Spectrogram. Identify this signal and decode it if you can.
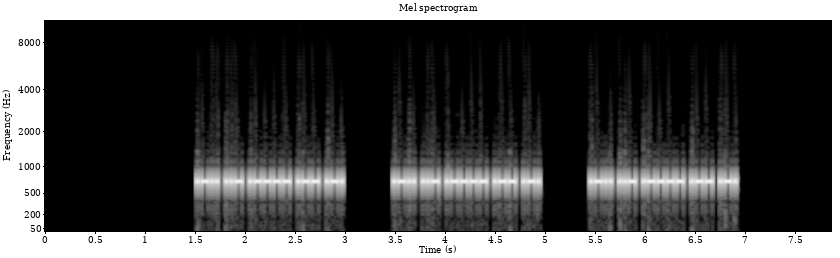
Morse code, heard as a keyed tone, about 48 wpm, 700 Hz. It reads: LU1WR LU1WR LU1WR
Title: DXCC-100 Call Signs - 5 Characters - Repeated 3x - 50wpm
